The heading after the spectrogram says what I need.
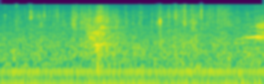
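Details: Single brief, soft, high-pitched sneeze from an infant girl lying rolled toward her father during stethoscope auscultation of the posterior lung fields, in a quiet room with faint electrical hum.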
